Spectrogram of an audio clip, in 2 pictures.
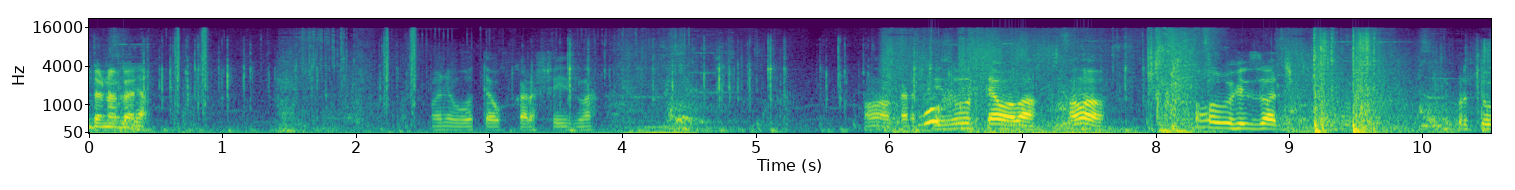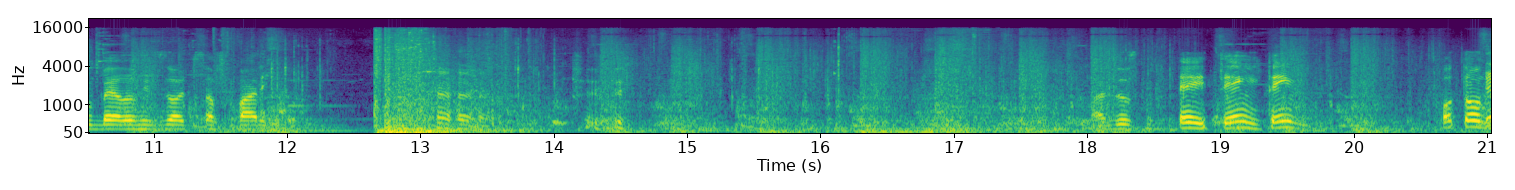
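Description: Game sounds of building and footsteps clatter throughout.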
